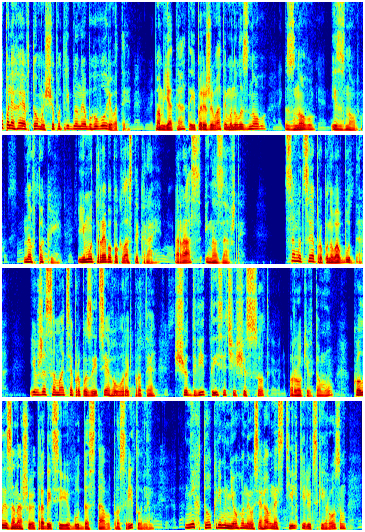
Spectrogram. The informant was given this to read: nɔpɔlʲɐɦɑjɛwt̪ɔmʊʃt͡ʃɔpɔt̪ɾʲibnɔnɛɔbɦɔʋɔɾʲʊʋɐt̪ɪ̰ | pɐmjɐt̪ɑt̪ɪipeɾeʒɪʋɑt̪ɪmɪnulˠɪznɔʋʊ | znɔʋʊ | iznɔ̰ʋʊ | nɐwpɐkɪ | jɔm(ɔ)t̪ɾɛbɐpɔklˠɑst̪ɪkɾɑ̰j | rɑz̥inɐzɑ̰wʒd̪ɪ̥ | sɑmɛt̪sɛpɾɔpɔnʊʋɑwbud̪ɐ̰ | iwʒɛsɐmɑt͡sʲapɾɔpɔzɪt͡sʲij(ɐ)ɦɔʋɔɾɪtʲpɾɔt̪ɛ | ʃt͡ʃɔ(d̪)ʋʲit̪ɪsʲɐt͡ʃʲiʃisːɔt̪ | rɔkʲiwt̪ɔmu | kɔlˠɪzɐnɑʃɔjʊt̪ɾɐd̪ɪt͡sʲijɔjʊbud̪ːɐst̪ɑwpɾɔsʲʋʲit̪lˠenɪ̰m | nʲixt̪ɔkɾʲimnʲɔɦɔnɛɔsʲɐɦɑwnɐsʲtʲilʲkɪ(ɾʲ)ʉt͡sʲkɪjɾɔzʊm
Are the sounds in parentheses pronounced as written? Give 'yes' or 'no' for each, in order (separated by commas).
no, yes, yes, no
